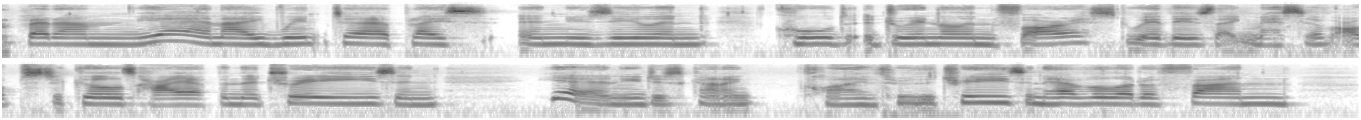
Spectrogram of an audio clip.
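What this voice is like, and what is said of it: New Zealand accent. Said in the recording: “right now listeners are hearing this beautiful New Zealand accent”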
